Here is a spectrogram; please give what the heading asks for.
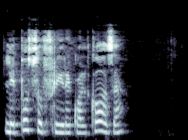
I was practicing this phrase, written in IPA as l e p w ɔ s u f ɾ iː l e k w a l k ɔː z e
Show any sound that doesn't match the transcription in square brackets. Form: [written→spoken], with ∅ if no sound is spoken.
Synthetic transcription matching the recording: l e p w ɔ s [u→o] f ɾ iː [l→ɾ] e k w a l k ɔː z [e→a]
